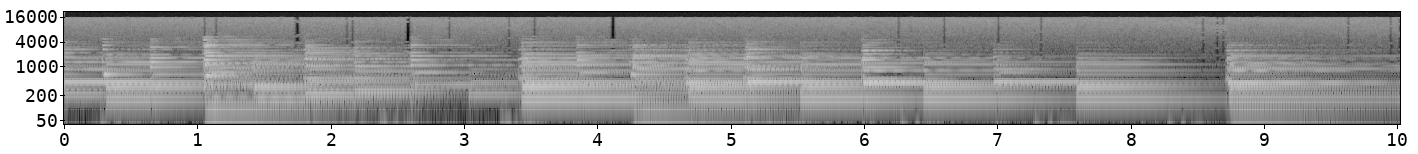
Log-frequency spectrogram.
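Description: Slow solo piano music: a new chord struck about every second, each ringing and fading, the last one near the end left to ring out.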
